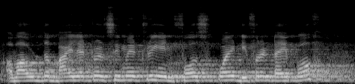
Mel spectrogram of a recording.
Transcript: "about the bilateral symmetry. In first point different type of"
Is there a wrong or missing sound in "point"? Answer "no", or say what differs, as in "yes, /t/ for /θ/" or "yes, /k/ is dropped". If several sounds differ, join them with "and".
yes, /n/ is dropped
